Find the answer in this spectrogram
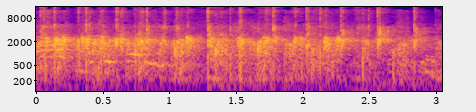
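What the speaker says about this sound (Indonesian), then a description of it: "tepuk tangan dulu" Audience applause at an evening drum-and-bass clinic event, a dense steady wash of clapping filling the room, loud and continuous with crowd voices mixed in.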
